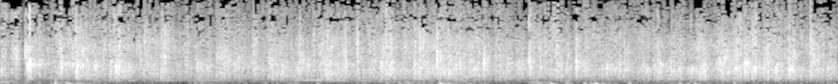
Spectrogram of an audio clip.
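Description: Sustained applause from an audience, a dense, steady wash of many hands clapping at an even loudness for several seconds with no voices standing out.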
